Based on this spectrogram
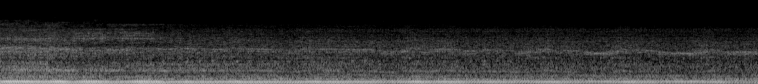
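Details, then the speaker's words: Astra just started after supercharger install: deep idle with uneven loping beat about three pulses a second, slight surging; lumpy idle, cause unknown; pump possibly not running, belt rubbing a pipe. "got a little bit of a lumpy idol not sure why"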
